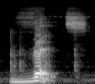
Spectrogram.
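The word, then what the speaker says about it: ב: It's pronounced vet. V. very very very soft.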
